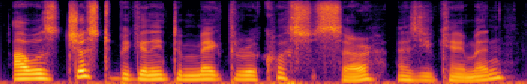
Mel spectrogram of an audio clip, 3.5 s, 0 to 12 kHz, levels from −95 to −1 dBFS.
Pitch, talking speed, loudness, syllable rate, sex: 130 Hz, 220 wpm, -18 LUFS, 5.1 syllables/s, male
